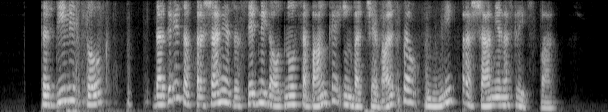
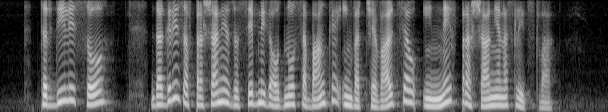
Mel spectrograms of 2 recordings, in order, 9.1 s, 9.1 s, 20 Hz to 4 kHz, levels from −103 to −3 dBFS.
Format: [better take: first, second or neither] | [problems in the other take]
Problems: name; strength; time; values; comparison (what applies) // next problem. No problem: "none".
second | noise reduction (neural mask model DeepFilterNet 3)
